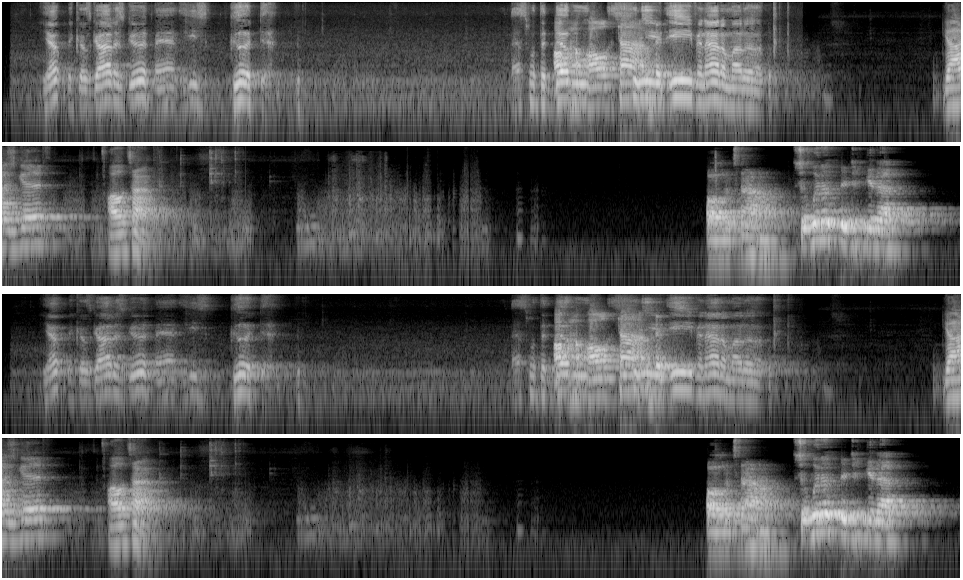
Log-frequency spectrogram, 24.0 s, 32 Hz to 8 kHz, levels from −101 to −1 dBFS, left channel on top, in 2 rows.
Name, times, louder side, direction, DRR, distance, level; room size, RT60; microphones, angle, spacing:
voice 1, 0.5-2.6 2.9-3.4 6.4-7.3 7.9-9.5, left 8 dB, 80° left, 0.4 m, -26 dB
voice 2, 6.9-8.3 11.8-12.5 13.3-13.9 14.6-14.7, left 1 dB, 15° left, 0.9 m, -24 dB
voice 3, 20.8-21.6 21.9-23.1, right 1 dB, 5° right, 2.2 m, -23 dB
24.0 x 8.8 x 2.9 m
head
